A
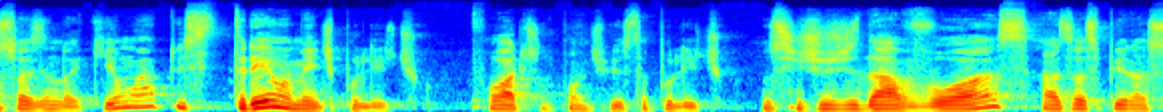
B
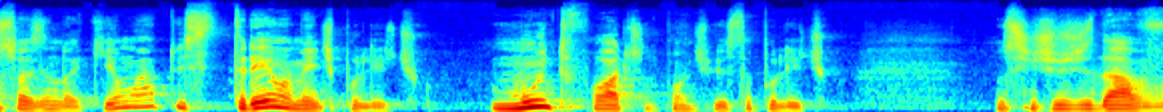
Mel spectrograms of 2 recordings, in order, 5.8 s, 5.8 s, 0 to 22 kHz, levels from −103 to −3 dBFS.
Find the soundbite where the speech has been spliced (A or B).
A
